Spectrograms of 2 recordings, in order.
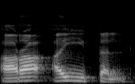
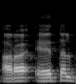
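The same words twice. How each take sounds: First: The word is said with a careful recitation pronunciation. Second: The word is said with a careless, common pronunciation. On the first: The speaker calls it right. "बल्कि अरअयतल" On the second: The speaker calls it wrong. "इसमें लोग गलती ये करते हैं, अरअयतल पढ़ते हैं"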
